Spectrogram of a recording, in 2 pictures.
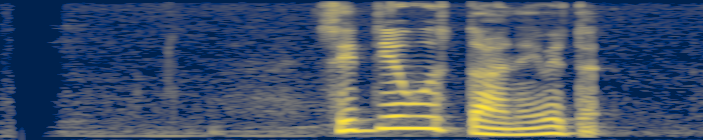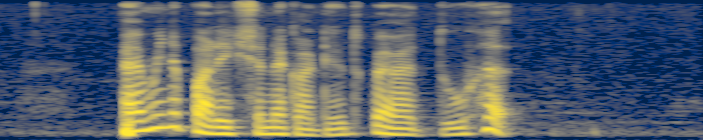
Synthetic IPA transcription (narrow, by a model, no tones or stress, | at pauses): sid̪jəʋust̪aːneʋet̪ə | pæminəpaɾikʂənəkaʈijut̪u̥pæʋæt̪ːuːhə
